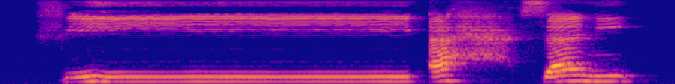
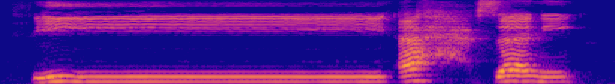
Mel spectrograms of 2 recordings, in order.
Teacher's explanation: Notice here we have 4 seconds, and the name of this hukum called mad munfasil.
